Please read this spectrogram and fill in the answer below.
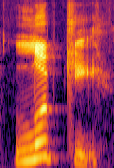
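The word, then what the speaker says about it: Luepke: Lupke. Am I saying it right? Yeah, Lipke.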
